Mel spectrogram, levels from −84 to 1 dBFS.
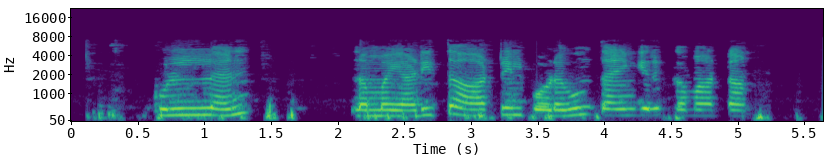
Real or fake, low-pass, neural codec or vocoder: real; 7.2 kHz; none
